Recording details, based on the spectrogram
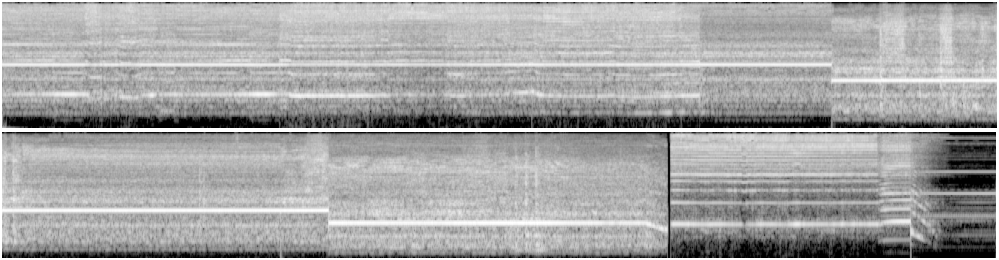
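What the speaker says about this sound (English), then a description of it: "using the CNC, I'll cut the final part of the box" A CNC machine cuts the final part of a live-edge olive wood box with small cracks, a steady high-pitched whine and rasping cut running loud and continuous, the pitch shifting in stages before cutting off abruptly near the end.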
